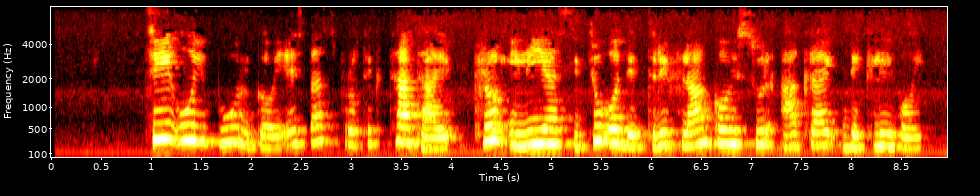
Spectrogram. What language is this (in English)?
Esperanto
